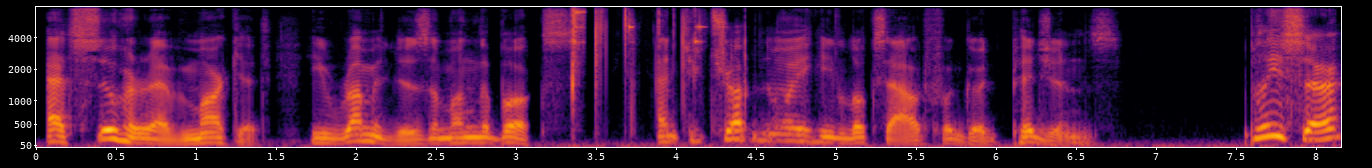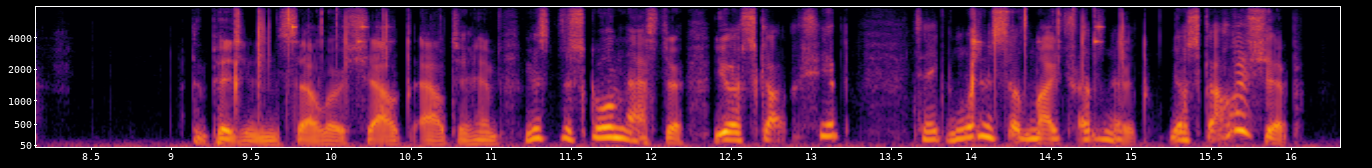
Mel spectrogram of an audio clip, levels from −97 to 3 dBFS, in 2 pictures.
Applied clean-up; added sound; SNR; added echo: neural diffusion model UNIVERSE++.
